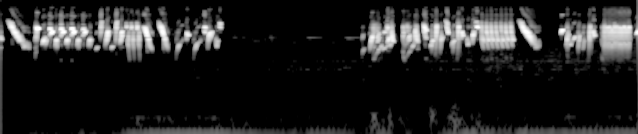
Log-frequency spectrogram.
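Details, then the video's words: A wild European goldfinch delivers two extended bursts of rapid, bell-like twittering and buzzy trills, with a quiet gap of about two seconds between them. "صوت الحسون البري"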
